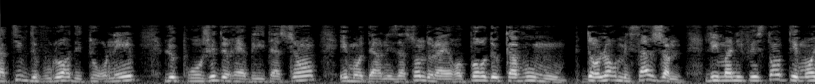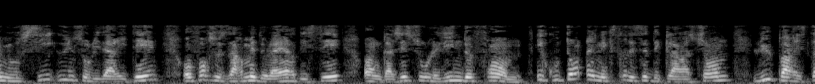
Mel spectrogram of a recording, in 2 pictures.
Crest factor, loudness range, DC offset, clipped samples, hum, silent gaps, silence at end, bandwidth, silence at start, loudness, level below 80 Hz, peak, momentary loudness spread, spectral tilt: 18 dB; 3 LU; under 0.1%; under 0.1%; none; none; 0 s; 6.6 kHz; 0 s; -20 LUFS; -52 dBFS; -2 dBFS; 10 LU; -6.5 dB/octave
